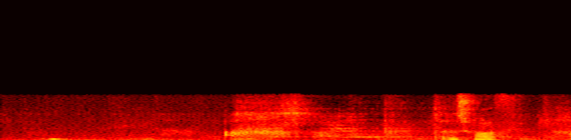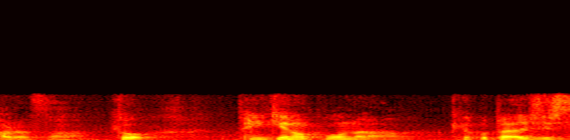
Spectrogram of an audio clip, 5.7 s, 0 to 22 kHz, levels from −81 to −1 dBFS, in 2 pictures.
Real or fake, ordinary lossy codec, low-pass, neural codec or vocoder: fake; none; 7.2 kHz; codec, 16 kHz in and 24 kHz out, 0.6 kbps, FocalCodec, streaming, 4096 codes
